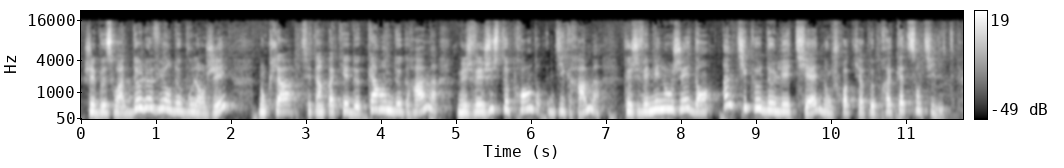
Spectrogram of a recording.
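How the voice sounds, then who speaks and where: A woman's voice: on the high side, warm tone. Chatty woman cooking in her kitchen. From Ardennes, France. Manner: chatty, hesitant, lots of fillers. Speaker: home cook host. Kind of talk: casual cooking demonstration. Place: home kitchen.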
